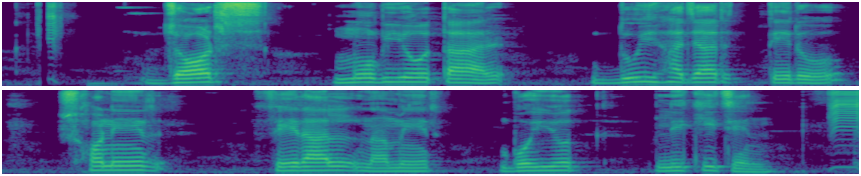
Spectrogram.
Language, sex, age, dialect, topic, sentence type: Bengali, male, 18-24, Rajbangshi, agriculture, statement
